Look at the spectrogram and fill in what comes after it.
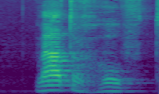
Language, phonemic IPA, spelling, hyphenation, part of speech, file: Dutch, /ˈʋaː.tərˌɦoːft/, waterhoofd, wa‧ter‧hoofd, noun, Nl-waterhoofd.ogg
- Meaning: 1. hydrocephalus 2. excess, especially of management, overhead and leadership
